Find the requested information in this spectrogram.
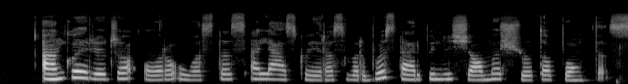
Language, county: Lithuanian, Klaipėda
